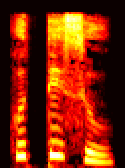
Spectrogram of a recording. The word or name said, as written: ಖೇದಿಸು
